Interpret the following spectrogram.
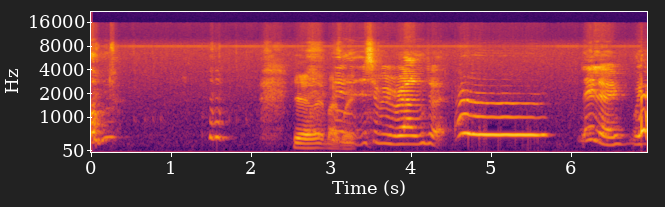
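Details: A female dog sings along with her owner in drawn-out, wavering howls, with one long steady note, mixed with the owner's voice.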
